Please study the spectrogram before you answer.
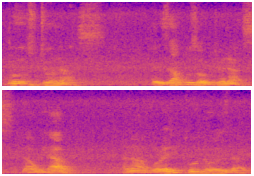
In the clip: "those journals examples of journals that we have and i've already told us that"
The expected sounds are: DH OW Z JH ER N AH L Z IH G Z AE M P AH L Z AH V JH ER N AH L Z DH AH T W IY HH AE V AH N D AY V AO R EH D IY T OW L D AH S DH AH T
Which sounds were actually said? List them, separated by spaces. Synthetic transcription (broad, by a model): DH OW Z JH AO N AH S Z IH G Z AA M P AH L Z AH V JH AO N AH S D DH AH T W IY HH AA V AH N AY V AO R EH D IY T OW L D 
